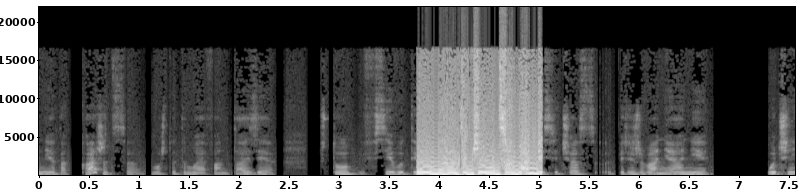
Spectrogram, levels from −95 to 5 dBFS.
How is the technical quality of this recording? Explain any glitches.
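The recording has one clear glitch, from 3.78 to 5.02 s. The cause is likely a signed and unsigned mix-up in the 8-bit samples for that stretch. With the top bit flipped, silence lands at one extreme of the range, and every zero crossing becomes a full-scale jump. The speech turns into very loud, harsh distortion, and its quiet moments blare as loudly as the rest. Outside that span the 8-bit audio decodes correctly.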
